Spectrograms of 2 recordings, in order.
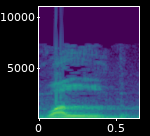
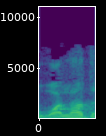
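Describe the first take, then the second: First: ولد as one syllable, "wald"; common mispronunciation. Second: ولد in two syllables, "wa-lad"; correct pronunciation. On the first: Cleric quoting how people commonly say ولد, as "wald". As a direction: run the l into the d in ولد, no second vowel. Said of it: "یہ ولد کہاں ہے بھائی؟". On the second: Cleric correcting people's word, ولد said as "walad". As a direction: open a short a after the l in ولد. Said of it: "یہ تو ولد ہے". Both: Shown as a demonstration.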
